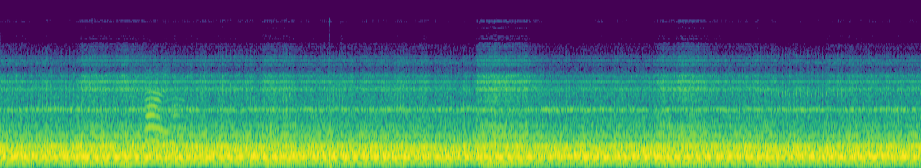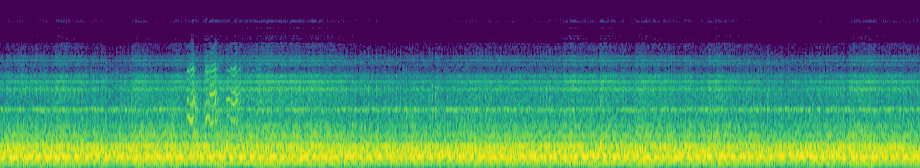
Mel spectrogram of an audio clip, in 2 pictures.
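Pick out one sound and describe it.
Electronic static hisses and hums steadily.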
